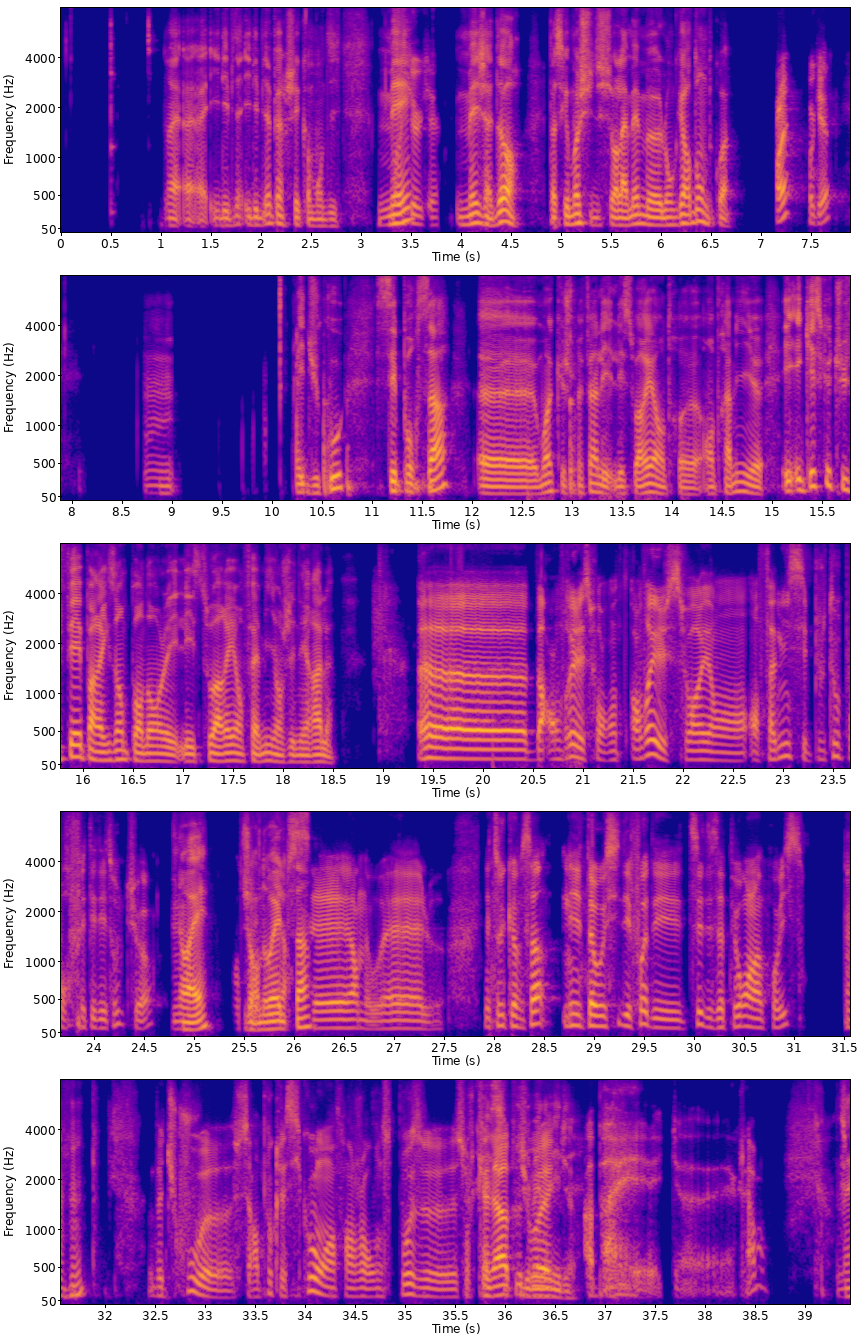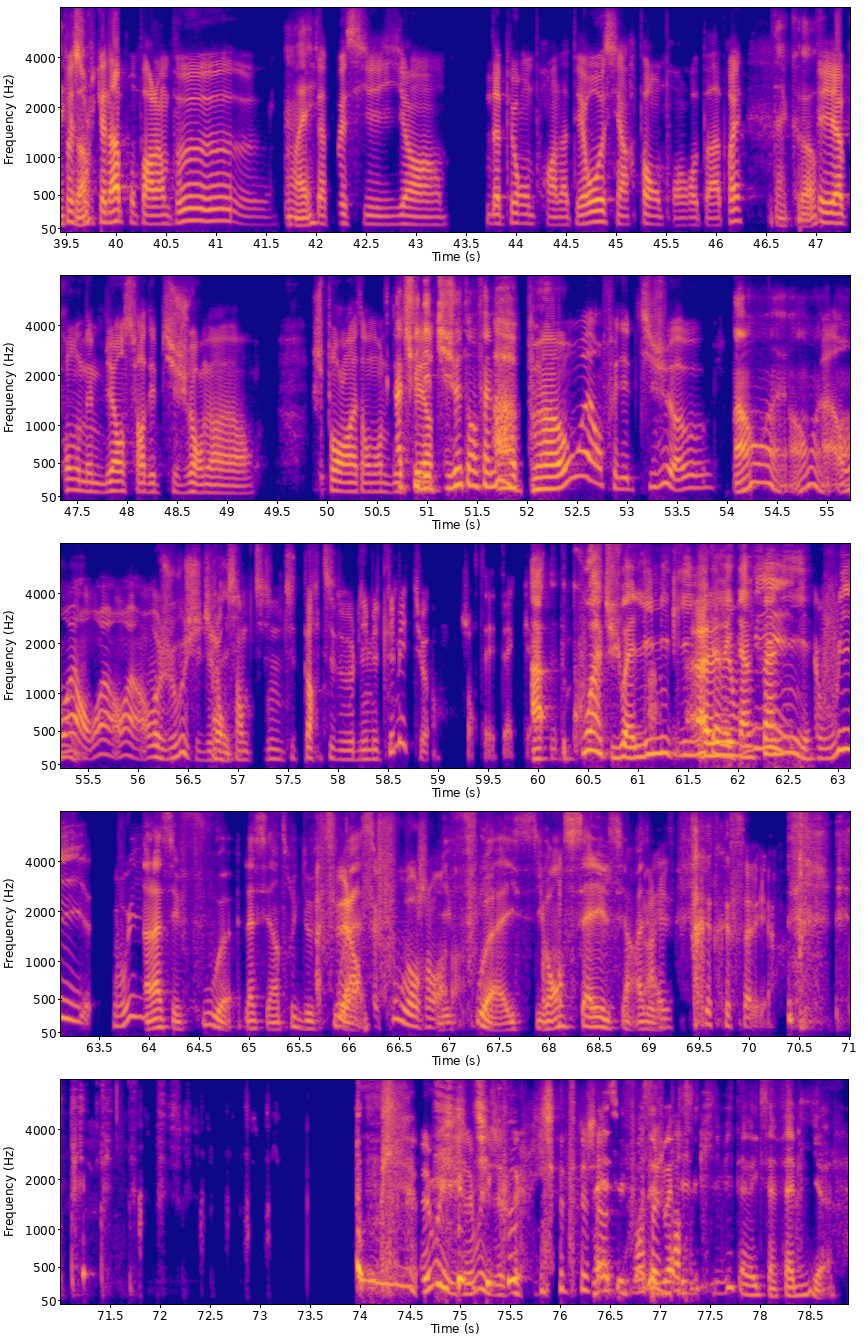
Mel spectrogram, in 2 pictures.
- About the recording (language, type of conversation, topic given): French, unstructured, Préférez-vous les soirées entre amis ou les moments en famille ?
- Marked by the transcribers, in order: other background noise; tapping; drawn out: "Heu"; unintelligible speech; put-on voice: "ah ouais, ouais, ouais !"; unintelligible speech; surprised: "Ah ! Quoi tu joues à Limite Limite avec ta famille ?"; anticipating: "Allez oui oui oui !"; laugh; laughing while speaking: "Du coup"; laughing while speaking: "j'ai d j'ai déjà commencé une partie"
